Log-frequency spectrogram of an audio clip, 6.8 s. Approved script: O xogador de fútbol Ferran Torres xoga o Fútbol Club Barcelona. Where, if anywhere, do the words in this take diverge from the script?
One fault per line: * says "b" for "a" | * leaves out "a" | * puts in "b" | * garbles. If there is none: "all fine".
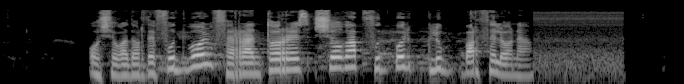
all fine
